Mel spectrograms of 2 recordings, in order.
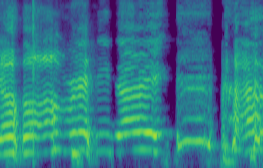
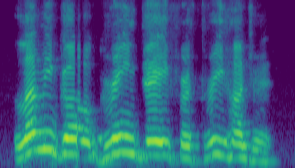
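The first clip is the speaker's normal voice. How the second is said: formal, official-sounding game-show voice; 3 semitones lower than usual. Player picking the next category in a Jeopardy-style game: official game-choice voice. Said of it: "I said that in my official voice".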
